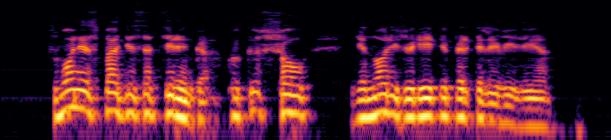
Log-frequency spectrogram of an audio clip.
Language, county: Lithuanian, Vilnius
